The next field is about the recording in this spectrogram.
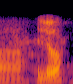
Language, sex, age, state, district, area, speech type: Odia, male, 30-45, Odisha, Balangir, urban, conversation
